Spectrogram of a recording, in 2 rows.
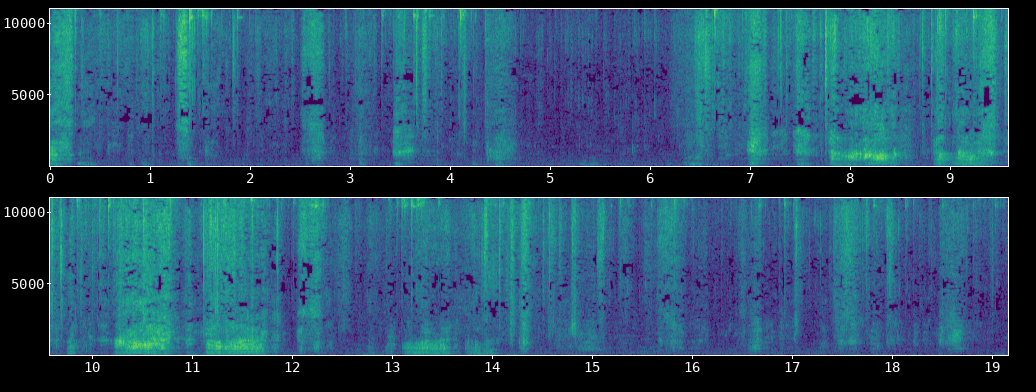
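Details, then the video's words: AmStaff and Kuvasz dogs playing roughly, with scattered scuffling and a cluster of louder rough growls in the middle, quieter toward the end, over a low steady hum. "AmStaff VS Kuvasz 8 Minutes Of Rough Playing"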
